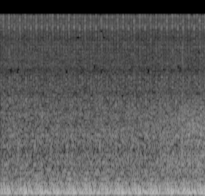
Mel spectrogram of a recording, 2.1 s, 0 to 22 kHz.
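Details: 1994-1999 Nissan Maxima at idle: lumpy, uneven chugging that skips a beat, misfiring as if a vacuum hose were off; loosening coil packs one at a time traced it to a failed ignition coil.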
